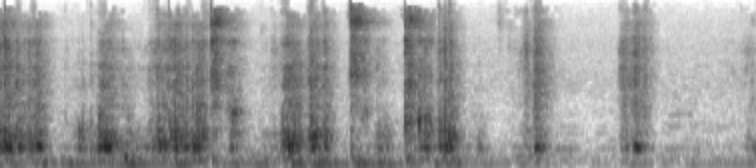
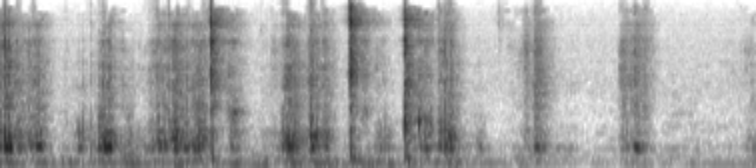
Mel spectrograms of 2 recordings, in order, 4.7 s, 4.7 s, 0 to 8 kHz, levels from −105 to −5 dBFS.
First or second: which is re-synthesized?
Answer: second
